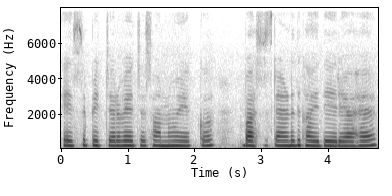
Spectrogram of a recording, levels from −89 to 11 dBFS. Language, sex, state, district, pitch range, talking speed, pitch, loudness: Punjabi, female, Punjab, Kapurthala, 250-260 Hz, 140 wpm, 255 Hz, -19 LUFS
